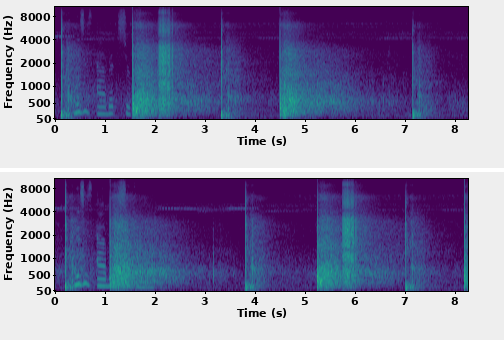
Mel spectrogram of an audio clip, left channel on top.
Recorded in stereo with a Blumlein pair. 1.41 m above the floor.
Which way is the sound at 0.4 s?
20° right.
